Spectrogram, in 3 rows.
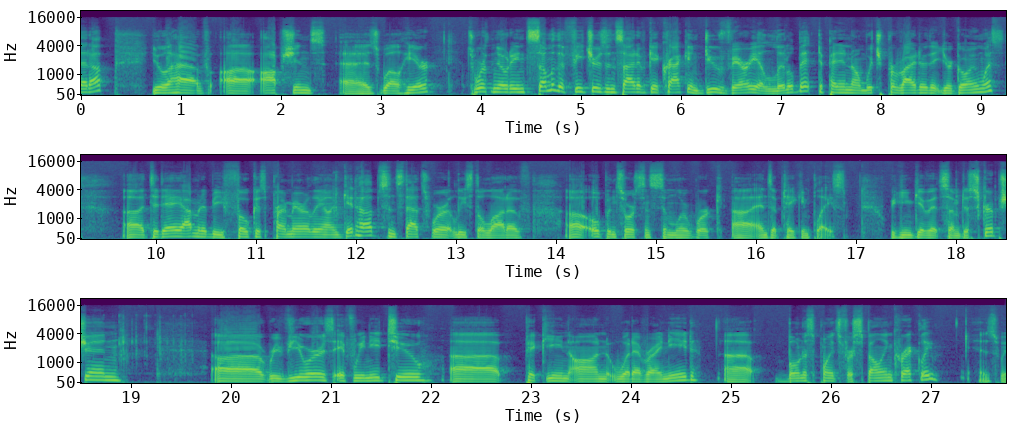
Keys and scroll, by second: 17.8-19.9 typing.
